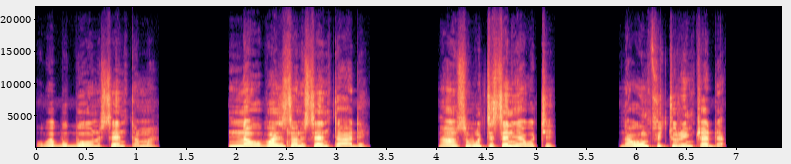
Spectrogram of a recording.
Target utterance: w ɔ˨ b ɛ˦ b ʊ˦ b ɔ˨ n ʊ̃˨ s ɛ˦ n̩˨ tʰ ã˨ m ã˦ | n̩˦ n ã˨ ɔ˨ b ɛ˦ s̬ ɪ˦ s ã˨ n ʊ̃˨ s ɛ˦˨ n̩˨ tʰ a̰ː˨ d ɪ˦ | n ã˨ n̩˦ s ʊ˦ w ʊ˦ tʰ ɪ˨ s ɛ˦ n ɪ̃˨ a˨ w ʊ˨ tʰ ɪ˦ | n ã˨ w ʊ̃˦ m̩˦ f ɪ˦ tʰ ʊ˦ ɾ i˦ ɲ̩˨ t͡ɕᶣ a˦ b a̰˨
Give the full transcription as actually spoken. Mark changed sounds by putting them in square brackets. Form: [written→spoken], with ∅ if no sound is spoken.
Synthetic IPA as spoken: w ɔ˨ b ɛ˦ b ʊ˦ b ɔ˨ n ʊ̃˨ s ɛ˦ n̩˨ tʰ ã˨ m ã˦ | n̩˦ n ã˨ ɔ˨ b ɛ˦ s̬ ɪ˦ s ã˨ n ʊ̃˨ s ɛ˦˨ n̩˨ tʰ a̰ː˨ d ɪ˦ | n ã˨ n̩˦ s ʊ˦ w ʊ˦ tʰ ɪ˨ s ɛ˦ n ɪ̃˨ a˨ w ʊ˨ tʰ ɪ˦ | n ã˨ w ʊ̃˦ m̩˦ f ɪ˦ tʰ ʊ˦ ɾ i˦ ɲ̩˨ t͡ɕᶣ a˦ [b→d] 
